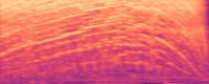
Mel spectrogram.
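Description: Loud rewind sound effect: a dense swirl of pitch sweeps that rise and then fall, cutting off suddenly at the end, over background music with a bass beat.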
